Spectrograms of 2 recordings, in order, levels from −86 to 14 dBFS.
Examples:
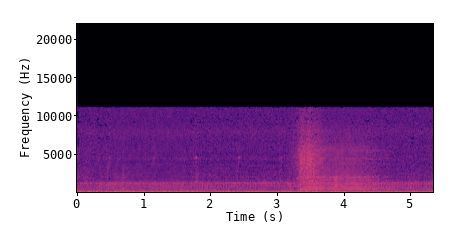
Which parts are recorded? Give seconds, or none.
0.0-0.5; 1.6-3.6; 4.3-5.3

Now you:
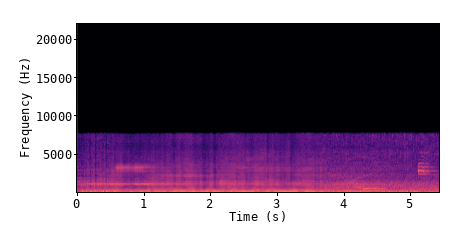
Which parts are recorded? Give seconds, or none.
0.0-0.5; 3.7-5.4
